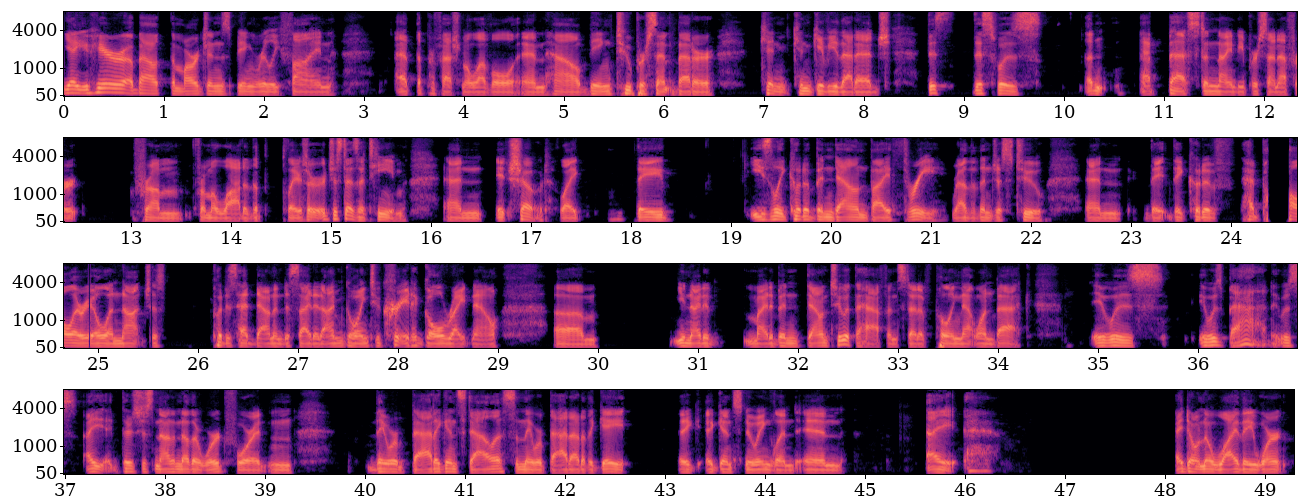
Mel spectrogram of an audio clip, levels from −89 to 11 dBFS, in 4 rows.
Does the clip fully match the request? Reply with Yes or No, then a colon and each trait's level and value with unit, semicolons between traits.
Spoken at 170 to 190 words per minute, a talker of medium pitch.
No: average, 175 wpm; very low, 90 Hz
